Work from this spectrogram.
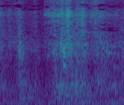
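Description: Pigeons in a loft give a brief, soft, low coo amid a muffled, noisy background, with no voices.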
